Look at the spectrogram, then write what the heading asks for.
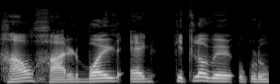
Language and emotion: Goan Konkani, neutral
